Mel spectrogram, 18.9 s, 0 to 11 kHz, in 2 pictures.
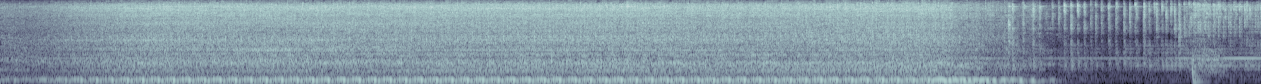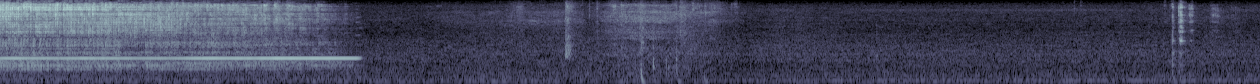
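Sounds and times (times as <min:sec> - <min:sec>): car engine idling: 0:00.0 - 0:12.2
faint steady whine: 0:07.5 - 0:18.8.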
